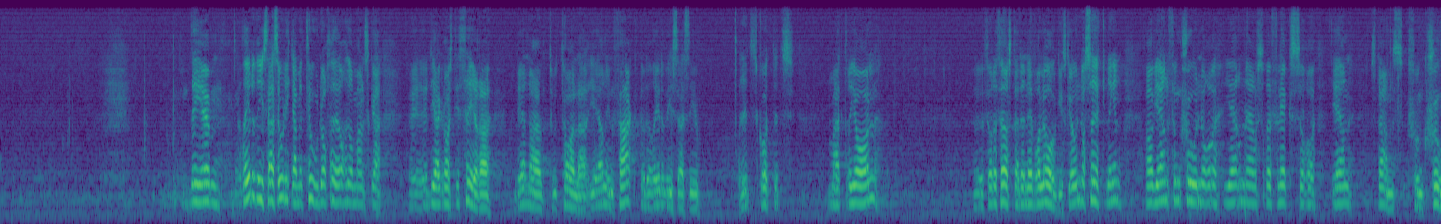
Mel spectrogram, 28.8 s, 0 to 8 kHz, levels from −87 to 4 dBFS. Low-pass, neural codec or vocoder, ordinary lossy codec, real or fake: 7.2 kHz; vocoder, 24 kHz, 100 mel bands, Vocos; none; fake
